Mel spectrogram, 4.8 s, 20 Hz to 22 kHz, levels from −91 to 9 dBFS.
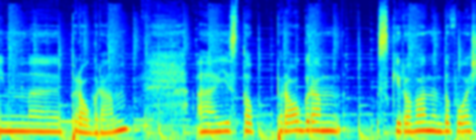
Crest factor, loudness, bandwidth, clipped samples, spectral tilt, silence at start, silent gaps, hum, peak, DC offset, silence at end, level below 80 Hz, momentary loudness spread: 16 dB; -16 LUFS; 18 kHz; under 0.1%; -6 dB/octave; 0 s; none; none; 0 dBFS; under 0.1%; 0 s; -30 dBFS; 14 LU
